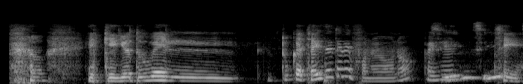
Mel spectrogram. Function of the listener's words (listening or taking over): taking over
